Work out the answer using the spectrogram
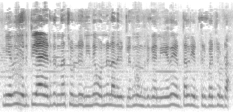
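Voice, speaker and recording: Woman doing a shrill nagging mother-in-law. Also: flat delivery, slight background noise. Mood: scolding. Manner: scolding, rapid-fire nagging. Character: bossy scolding older mother-in-law. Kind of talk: comedy cartoon voice acting.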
